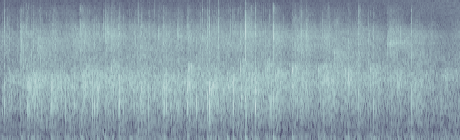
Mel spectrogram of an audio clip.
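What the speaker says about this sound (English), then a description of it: "Let's give them a round of applause" A room at a Maryland State Firemen's Association executive committee meeting gives a sustained round of applause for the hosting volunteer fire department, dense even clapping from many hands at moderate distance.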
